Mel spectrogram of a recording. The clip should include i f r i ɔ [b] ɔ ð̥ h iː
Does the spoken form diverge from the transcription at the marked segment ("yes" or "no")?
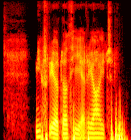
yes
